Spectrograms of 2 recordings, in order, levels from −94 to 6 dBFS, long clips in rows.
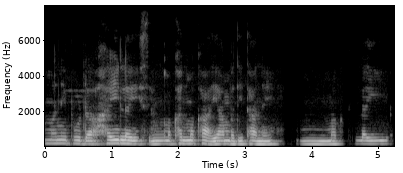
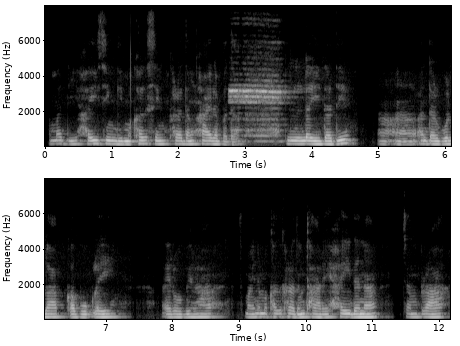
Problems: none marked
